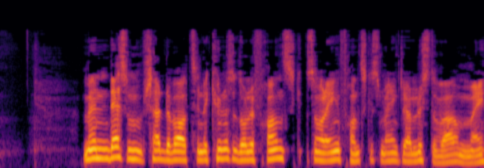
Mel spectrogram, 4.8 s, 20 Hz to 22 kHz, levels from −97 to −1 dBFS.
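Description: Throughout the speech there is nothing above about 11.4 kHz, and two different kinds of coding damage are heard together. The likely cause is transcoding between lossy codecs. The pattern points to an MP3 encode at around 48 kbit/s followed by HE-AAC at around 32 kbit/s, with the second encoder spending its limited bits on the first one's artefacts while adding its own.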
